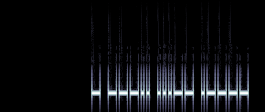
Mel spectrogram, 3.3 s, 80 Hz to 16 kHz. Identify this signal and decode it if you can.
Morse code, heard as a keyed tone, about 34 wpm, 700 Hz. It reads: T831
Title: Numbers - Contest Style - 4-Digit 35wpm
